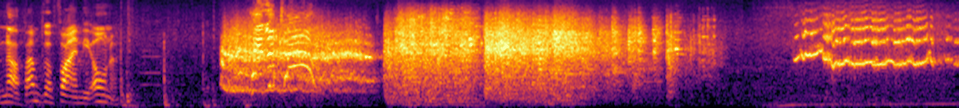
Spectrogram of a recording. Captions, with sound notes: I'M GOING TO FIND THE OWNER. [tires screeching] [crashing] [glass shattering] [tires squealing]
